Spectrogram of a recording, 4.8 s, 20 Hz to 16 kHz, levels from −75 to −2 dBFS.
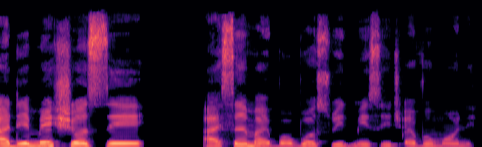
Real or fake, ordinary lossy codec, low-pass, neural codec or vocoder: real; MP3, 96 kbps; 14.4 kHz; none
